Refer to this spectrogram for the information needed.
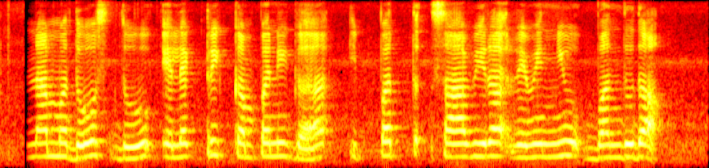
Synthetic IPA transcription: nɐmːɐd̪oːsd̪uelek̚ʈɾikːɐmpɐniɡɐ | ipːɐt̪ːsaːʋiɾɐɾeʋenjuːbɐnd̪ud̪ɐ

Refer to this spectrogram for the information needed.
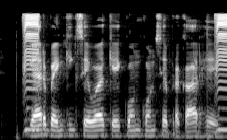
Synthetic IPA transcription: ɡɛːɾbɛ̃ːŋkɪ̃ŋɡseːʋakekɔːnkɔːnsepɾɐkaːɾɦɛː

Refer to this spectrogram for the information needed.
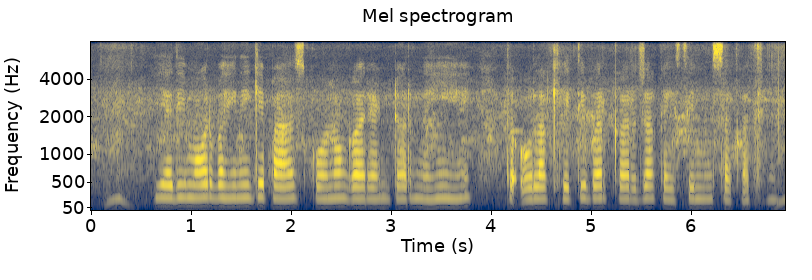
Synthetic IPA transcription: jɐd̪imoːɾbɐɦinikepaːskoːnõɡɐɾɛ̃ɳʈəɾnɐɦĩɦɛt̪oʔoːlakʰeːt̪ipɐɾkɐɾd͡ʒakɛɪsemɪlsɐkət̪ɦɛː

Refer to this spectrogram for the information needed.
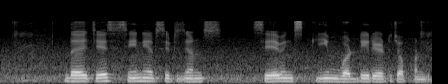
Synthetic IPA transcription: d̪ɐeːt͡ʃeːssiːnijɐɾsiʈid͡ʒɐ̃nsː | eːʋĩŋɡskĩːmʋɐɖiɾeːʈd͡ʒɔːpːɐ̃ɳɖ̪i

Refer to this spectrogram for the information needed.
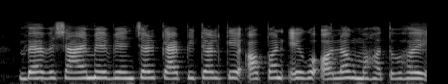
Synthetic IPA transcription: bjəʋsajmebent͡ʃəɾkɛpiʈəlkeʔəpəneɡoʔələɡməɦət̪ːwəɦoj

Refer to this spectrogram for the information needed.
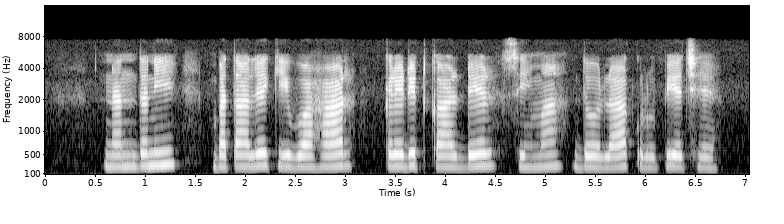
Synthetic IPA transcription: nənd̪əni | bət̪aːlekiwaɦaːɾ | kɾeːɖɪʈkaːɾɖeːɾsiːmad̪oːlaːkʰɾʊpet͡ʃʰɛ

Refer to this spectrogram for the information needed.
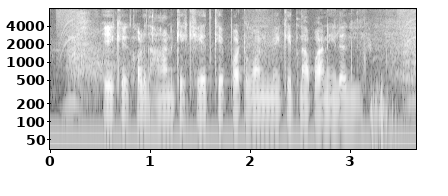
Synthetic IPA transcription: eːkeːkəɾd̪ʱaːnkekʰeːt̪kepəʈwənmẽkɪt̪napaːniləɡiː

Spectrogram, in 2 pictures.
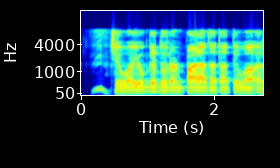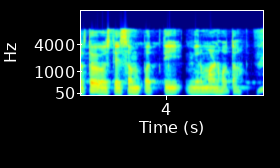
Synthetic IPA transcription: d͡ʑeʋ̤ajoɡjəd̪ʱoɾəɳpaɭad͡zat̪at̪eʋ̤aʔəɾt̪ʰəʋjəʋəst̪ʰesəmpət̪ːiːniɾmaɳɦot̪a

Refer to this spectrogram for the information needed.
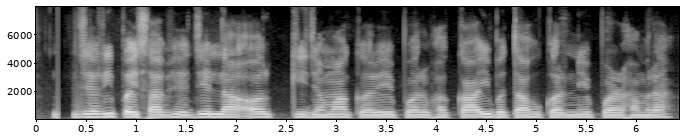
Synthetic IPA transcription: d͡ʒəɾipəɪsabʱed͡ʒelaʔɔːɾkid͡ʒəmakəɾepəɾbʱəkaibət̪aːɦukəɾnepəɾɦəmɾa

